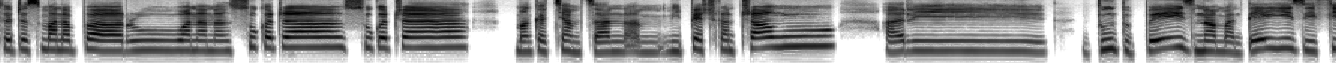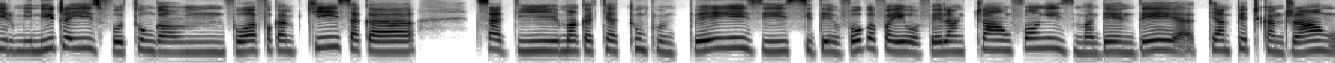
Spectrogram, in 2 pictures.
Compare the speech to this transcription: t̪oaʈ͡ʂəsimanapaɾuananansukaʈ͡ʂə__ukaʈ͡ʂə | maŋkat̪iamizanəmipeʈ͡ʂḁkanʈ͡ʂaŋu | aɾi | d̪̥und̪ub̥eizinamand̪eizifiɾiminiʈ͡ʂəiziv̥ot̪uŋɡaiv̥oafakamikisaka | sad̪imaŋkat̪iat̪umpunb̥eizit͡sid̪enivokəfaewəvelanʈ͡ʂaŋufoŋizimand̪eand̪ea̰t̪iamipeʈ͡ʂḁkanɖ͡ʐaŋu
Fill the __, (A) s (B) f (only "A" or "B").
A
